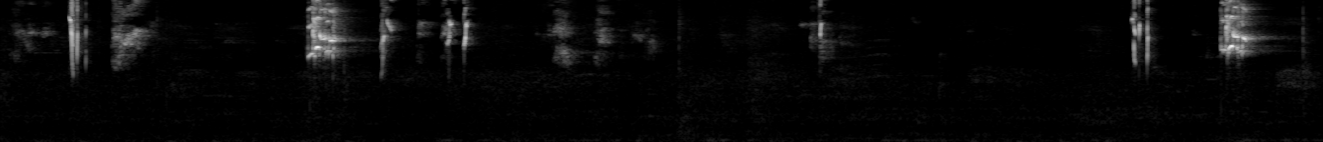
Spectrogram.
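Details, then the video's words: Pet lovebirds chirping in short shrill bursts: sharp high squeaks and harsh calls in irregular clusters, loudest around the second and ninth seconds, with a faint steady hum beneath. "Love birds Sounds | lovebirds chirping sounds| parrot beautiful sounds"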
